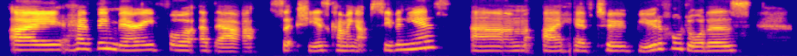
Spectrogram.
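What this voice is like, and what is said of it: New Zealand accent. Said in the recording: “I am a Kiwi, as you can obviously probably tell from my accent. ... can't really hide that one.”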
